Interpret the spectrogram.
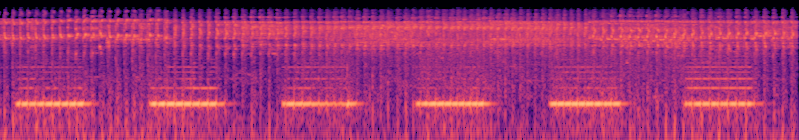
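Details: Loud music with a tambourine and plucked strings, sustained low tones recurring every two seconds, and no animal sound heard.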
